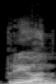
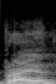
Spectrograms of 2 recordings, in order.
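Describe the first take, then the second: First: The first vowel sounds like 'ee'. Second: The first vowel sounds like 'eye'. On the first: "काही लोक याचा याचा accent प्रियॉन करतात" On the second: "काही लोक याचा ऍक्सेंट प्रायॉन करतात"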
